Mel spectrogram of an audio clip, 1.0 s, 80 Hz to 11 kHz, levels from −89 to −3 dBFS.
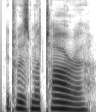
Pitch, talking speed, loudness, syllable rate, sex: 175 Hz, 190 wpm, -15 LUFS, 6.0 syllables/s, female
